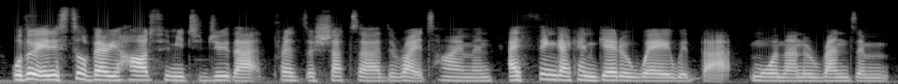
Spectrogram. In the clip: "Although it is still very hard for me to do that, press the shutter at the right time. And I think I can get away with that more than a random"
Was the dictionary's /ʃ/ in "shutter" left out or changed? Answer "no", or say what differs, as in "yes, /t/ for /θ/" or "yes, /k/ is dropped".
no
